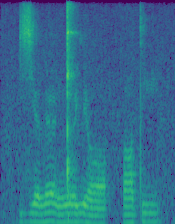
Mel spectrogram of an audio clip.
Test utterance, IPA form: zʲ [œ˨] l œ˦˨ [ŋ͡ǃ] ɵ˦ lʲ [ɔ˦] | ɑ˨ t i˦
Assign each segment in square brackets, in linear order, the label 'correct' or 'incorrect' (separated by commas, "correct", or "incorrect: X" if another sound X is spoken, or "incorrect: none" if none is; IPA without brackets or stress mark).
correct, correct, incorrect: ɔ˨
